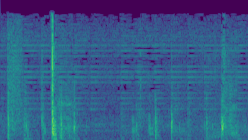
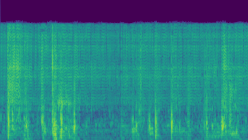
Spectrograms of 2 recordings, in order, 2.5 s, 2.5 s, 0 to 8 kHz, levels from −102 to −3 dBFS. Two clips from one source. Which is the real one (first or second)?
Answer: first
